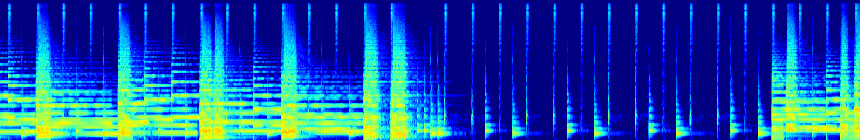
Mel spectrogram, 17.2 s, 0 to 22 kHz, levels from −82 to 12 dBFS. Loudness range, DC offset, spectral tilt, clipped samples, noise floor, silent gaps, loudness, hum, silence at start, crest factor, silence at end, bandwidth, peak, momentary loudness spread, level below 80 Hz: 17 LU; under 0.1%; -5.5 dB/octave; under 0.1%; -60 dBFS; none; -20 LUFS; none; 0 s; 18 dB; 0 s; over 20 kHz; -4 dBFS; 23 LU; -44 dBFS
